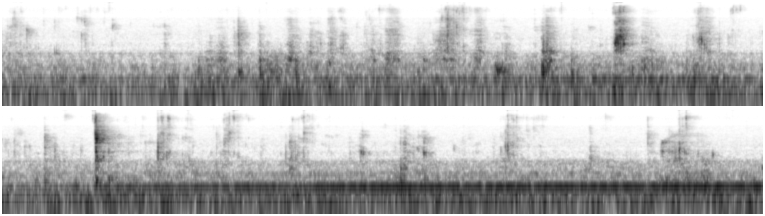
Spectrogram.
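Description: Close-up chewing of chicken and rice: soft wet mouth clicks and smacks, with two louder crunchy clicks about six and eight and a half seconds in. A steady low hum runs underneath, a little louder in the second half.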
